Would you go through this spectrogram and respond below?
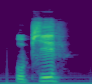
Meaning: to heel!
- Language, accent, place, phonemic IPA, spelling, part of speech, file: French, France, Lyon, /o pje/, au pied, interjection, LL-Q150 (fra)-au pied.wav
